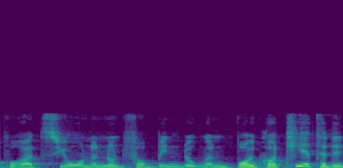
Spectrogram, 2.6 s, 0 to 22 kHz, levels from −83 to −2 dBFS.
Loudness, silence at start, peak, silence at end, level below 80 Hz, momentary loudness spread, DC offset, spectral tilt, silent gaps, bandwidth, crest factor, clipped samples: -28 LUFS; 0 s; -12 dBFS; 0 s; -68 dBFS; 6 LU; under 0.1%; -6 dB/octave; none; 7.4 kHz; 16 dB; under 0.1%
